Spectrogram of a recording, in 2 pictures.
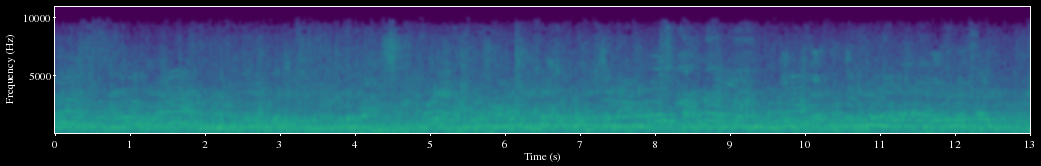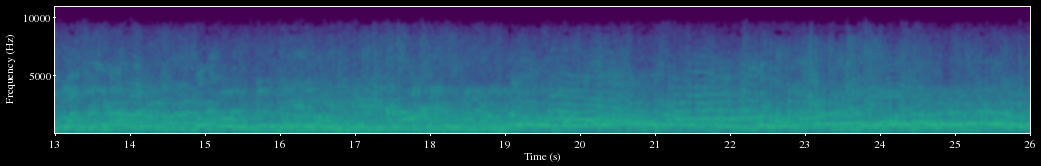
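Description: A crowd chatters and calls out throughout a large echoing hall.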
